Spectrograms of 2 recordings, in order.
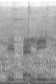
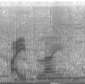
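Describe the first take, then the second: First: The last syllable rhymes with "pin". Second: The last syllable rhymes with "mine". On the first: The speaker calls it right. "would be better if it was pronounced pipelin" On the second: The speaker calls it wrong. "I don't like the word pronounced like that"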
